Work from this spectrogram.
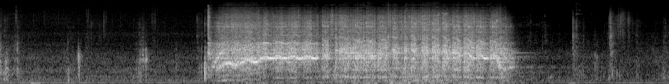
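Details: Engine being started in Calamity Jane: about three seconds of steady starter cranking with no firing; won't start, distributor cap later found rubbing.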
